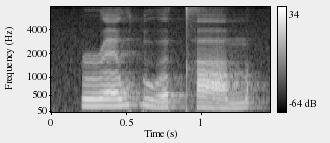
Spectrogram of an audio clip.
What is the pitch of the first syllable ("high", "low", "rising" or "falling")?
rising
